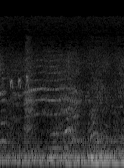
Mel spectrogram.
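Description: A young chick peeping, a few short high chirps near the start, over a low rumble that gets louder from about a second in.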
